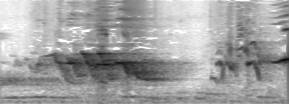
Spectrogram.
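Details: Large-bodied black-naped oriole from Sumbawa: a drawn-out nasal, scratchy squawk that swells and fades, then brief harsh notes ending in a thin high whistle, played as lure sound for orioles.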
